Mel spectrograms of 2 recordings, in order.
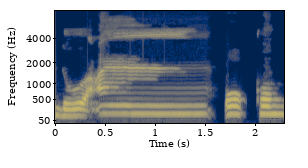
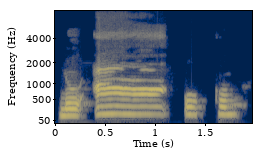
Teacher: huruf ainnya agak masuk ke hamzah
